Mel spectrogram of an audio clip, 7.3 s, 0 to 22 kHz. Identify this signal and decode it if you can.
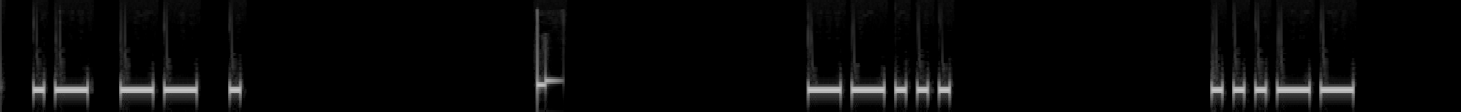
Morse code, heard as a keyed tone, about 21 wpm, spaced as for 12 wpm, 700 Hz. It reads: AME 73
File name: Top 20 QSO Elements - 8x Character Spacing - 22wpm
